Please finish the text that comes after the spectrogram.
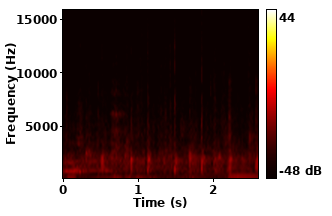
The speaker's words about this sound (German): bleiben wir doch gerade stehen und geben Jesus einen Applaus, für wann er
